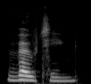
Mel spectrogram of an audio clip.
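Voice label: "voting", English word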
